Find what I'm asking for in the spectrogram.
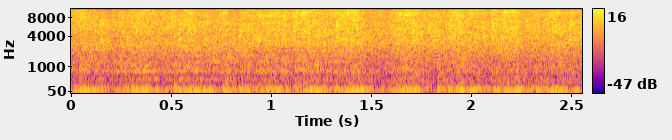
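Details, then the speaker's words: Exhaust noise at idle on a car at about 76,000 miles with port (not direct) fuel injectors: deep, slightly uneven low puffing with a faint chuff each pulse, possibly an exhaust leak; mechanic says it sounds weird and is not tuned right; cause unconfirmed. "oh yeah I do hear that sounds so weird [Music] this thing is not tuned right"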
